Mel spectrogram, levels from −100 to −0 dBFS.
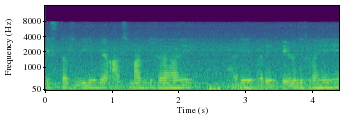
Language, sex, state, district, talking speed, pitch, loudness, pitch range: Bhojpuri, male, Uttar Pradesh, Gorakhpur, 175 wpm, 110 Hz, -19 LUFS, 105-110 Hz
